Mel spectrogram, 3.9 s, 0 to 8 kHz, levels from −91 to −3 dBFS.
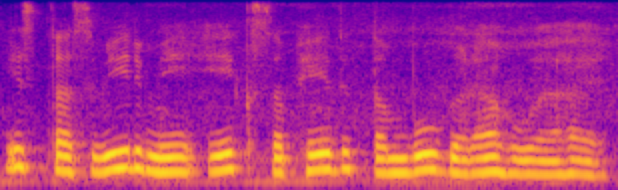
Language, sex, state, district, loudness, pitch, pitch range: Hindi, female, Uttar Pradesh, Lucknow, -14 LUFS, 195 Hz, 180-220 Hz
